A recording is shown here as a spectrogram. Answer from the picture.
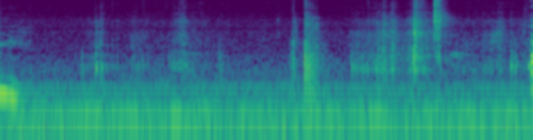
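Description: Pages of a picture book being handled and turned: a few short, separate paper crackles and rustles over a steady low room hum.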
